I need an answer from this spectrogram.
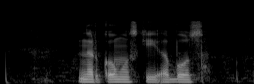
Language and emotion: Russian, neutral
